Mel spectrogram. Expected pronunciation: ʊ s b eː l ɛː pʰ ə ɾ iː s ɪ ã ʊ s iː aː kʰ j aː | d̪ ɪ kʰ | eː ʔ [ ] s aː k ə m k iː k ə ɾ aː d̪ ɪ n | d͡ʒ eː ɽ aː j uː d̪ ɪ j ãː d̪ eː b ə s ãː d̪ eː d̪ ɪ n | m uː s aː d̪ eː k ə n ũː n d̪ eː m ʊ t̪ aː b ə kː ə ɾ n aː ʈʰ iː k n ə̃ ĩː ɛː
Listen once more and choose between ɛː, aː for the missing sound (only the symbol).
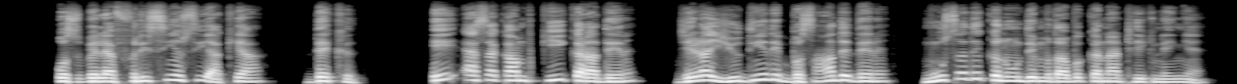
ɛː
